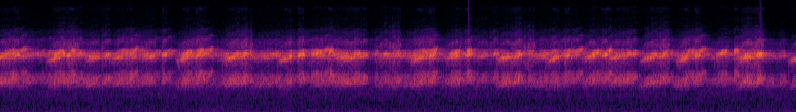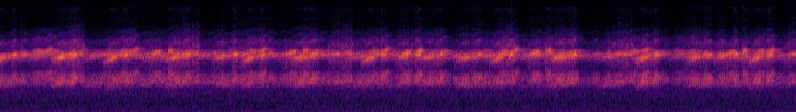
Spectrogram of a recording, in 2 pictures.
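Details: Numerous frogs croaking through spring in a residential backyard wetland, recorded live. An unbroken, buzzy chorus in two layered bands, the higher brighter, pulsing rapidly and evenly throughout with only a couple of faint clicks.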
